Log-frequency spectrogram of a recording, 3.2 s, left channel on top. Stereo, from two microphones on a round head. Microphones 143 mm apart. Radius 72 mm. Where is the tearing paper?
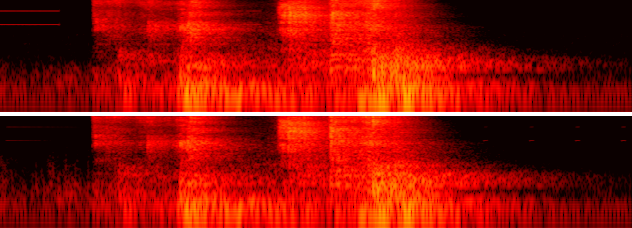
35° right (ahead or behind), 2 m.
